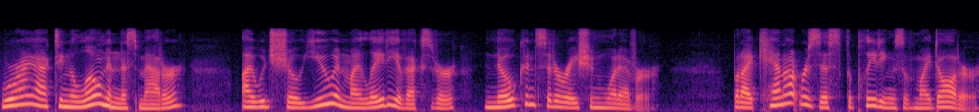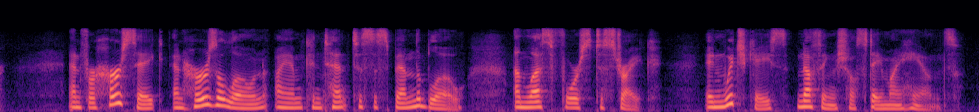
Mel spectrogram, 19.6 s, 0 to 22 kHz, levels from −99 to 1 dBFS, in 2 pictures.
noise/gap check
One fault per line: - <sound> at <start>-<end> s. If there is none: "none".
none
